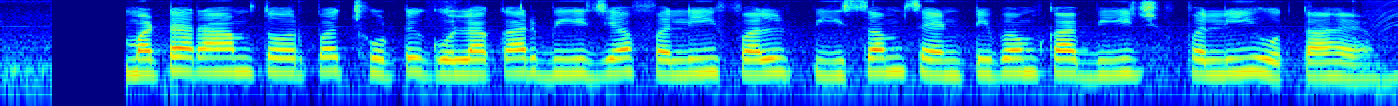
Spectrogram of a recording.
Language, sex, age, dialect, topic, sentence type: Hindi, female, 18-24, Kanauji Braj Bhasha, agriculture, statement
